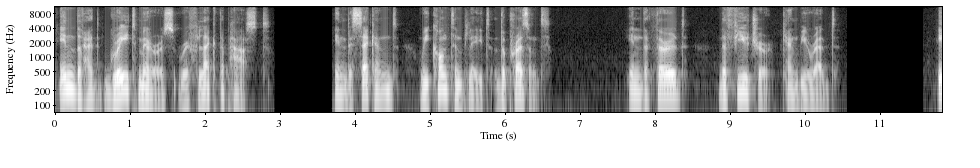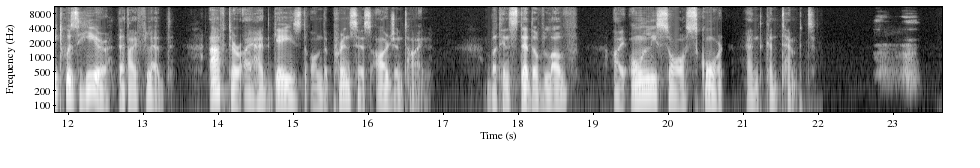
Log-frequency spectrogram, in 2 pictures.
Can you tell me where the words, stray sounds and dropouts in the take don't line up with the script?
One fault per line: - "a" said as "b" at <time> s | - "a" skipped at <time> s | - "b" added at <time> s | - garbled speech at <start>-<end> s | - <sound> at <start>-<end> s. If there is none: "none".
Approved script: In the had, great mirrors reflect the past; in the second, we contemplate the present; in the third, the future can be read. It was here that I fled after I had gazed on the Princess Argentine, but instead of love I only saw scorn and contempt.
- sniff at 22.7-23.4 s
